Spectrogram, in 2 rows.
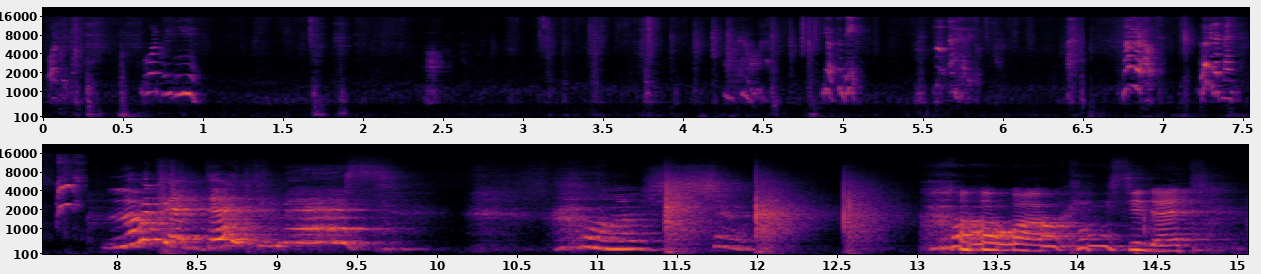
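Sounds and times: rustling: 0.0 - 7.8.

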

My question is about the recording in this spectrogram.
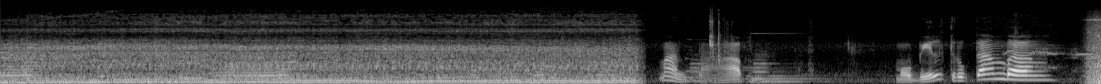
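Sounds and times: off-road vehicle engine under load: 0.0 - 6.5.

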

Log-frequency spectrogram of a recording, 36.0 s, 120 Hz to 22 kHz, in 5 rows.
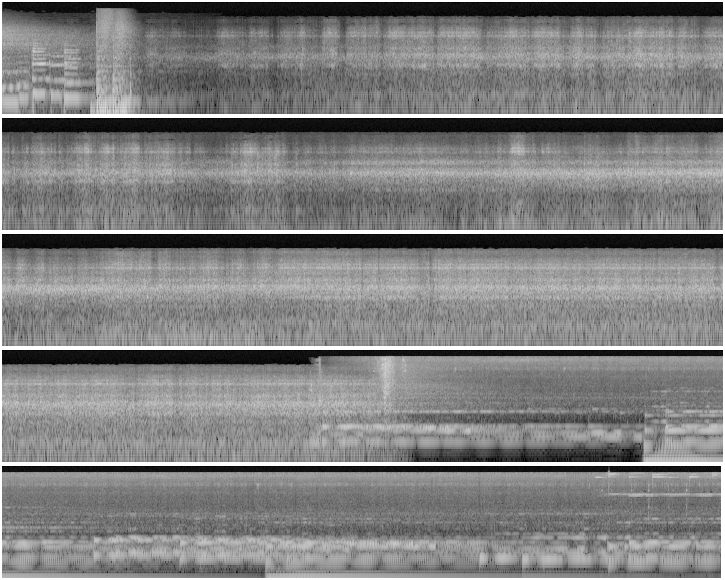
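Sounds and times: wind road and engine noise: 1.8 - 25.9.

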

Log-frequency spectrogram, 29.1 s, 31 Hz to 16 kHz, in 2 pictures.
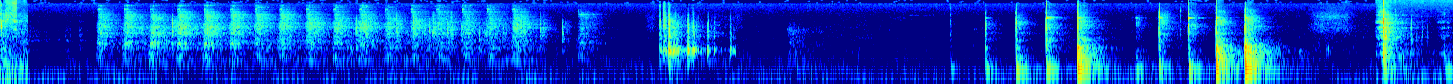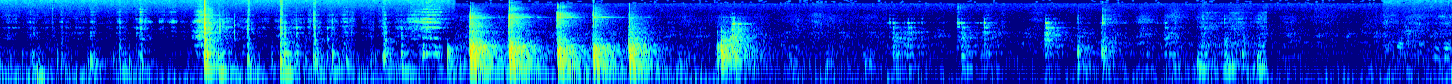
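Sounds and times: hammer knocking wooden plugs: 1.0 - 5.3, 9.8 - 12.8, 13.8 - 22.1.

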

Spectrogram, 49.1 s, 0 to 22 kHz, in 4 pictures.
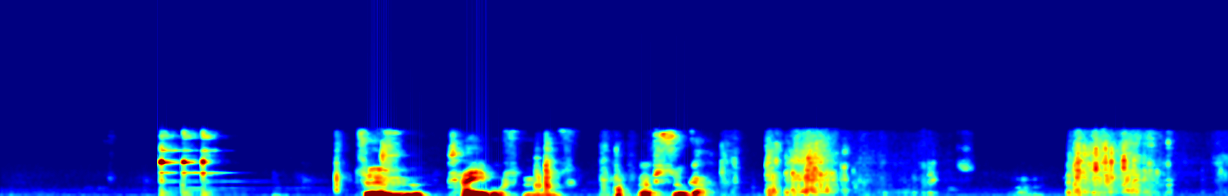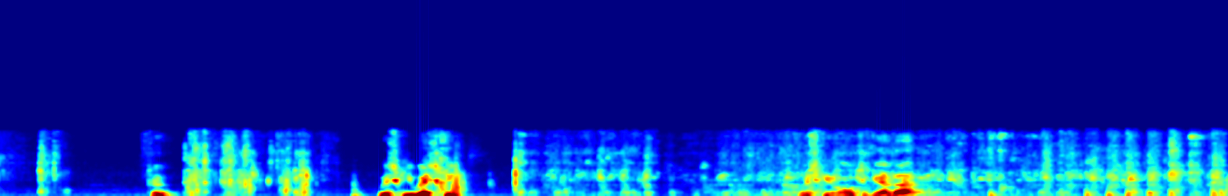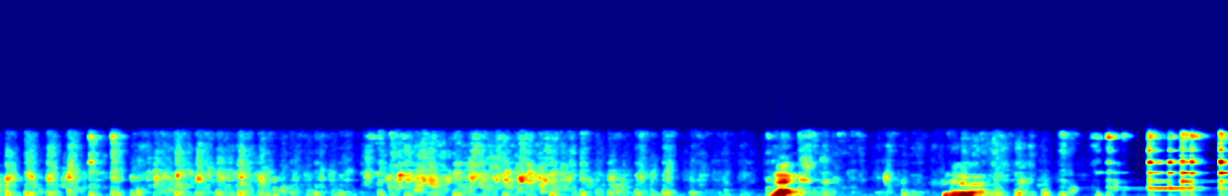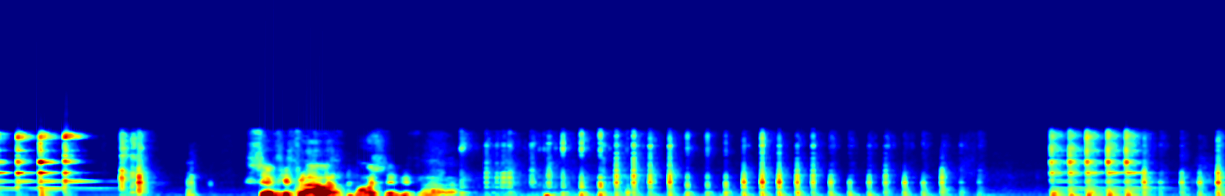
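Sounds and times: metal sieve clinking on glass bowl: 1.6 - 2.6, 32.2 - 33.2, 34.0 - 38.2, 47.4 - 48.7
whisk beating liquid in glass bowl: 17.4 - 37.7, 47.4 - 48.6.

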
